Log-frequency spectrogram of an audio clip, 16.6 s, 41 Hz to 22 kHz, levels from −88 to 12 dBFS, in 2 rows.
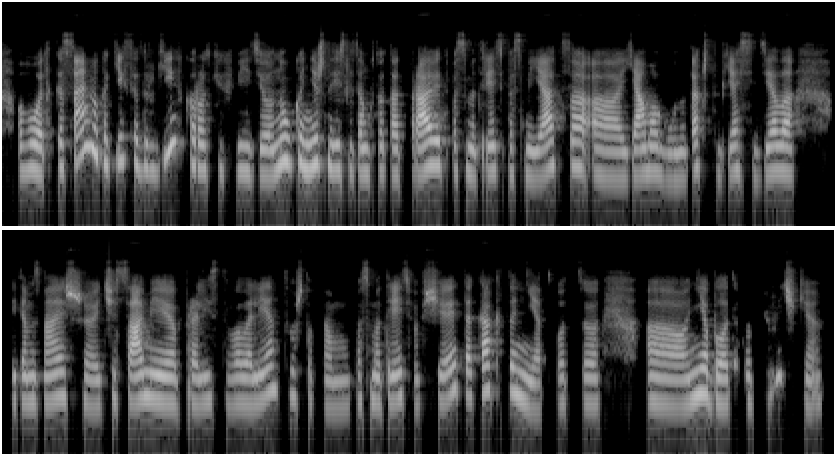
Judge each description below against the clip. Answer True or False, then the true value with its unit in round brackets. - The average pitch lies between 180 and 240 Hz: True (190 Hz)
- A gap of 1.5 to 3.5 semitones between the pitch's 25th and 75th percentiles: True (2.8 semitones)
